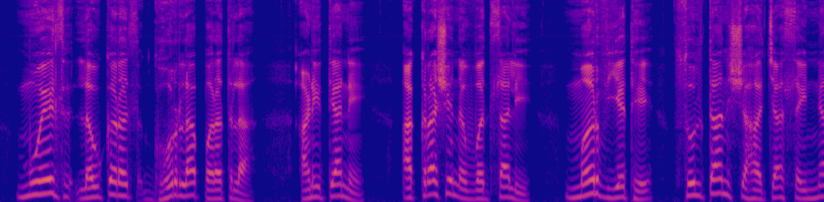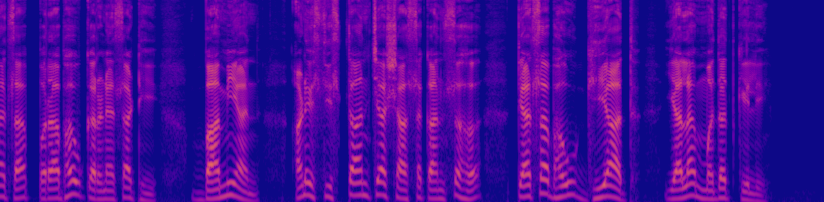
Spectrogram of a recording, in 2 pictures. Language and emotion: Marathi, neutral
